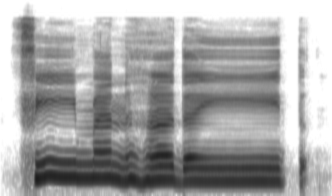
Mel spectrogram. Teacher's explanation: فی من میں نون کو ظاہر کرتے ہوئے ہدیت یا لین کو مجہول کیے بغیر پڑھنا ہے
